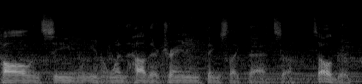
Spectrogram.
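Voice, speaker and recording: A man with a very deep, low voice talks at a moderate speed while music plays in the background. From New England. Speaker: horse trainer. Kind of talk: interview answers. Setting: horse barn. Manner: soft-spoken; halting.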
